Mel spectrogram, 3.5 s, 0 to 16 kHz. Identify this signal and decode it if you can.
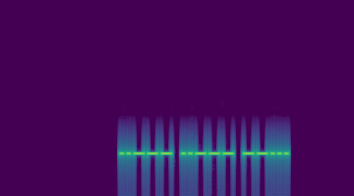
Morse code, heard as a keyed tone, about 34 wpm, 700 Hz. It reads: 227
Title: Common Cut Numbers - 3-Digit 35wpm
